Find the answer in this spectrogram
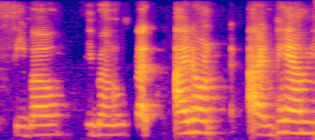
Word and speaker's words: SIBO: constipation bloating digestive issues cybo is that how you say it you know this is such a good question i pronounce it sibo but i don't i'm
